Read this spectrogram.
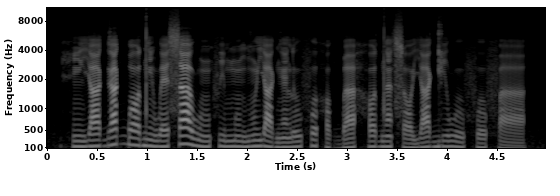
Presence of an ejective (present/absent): absent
